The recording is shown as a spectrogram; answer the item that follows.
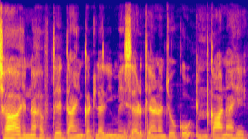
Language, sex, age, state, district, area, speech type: Sindhi, male, 18-30, Maharashtra, Thane, urban, read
